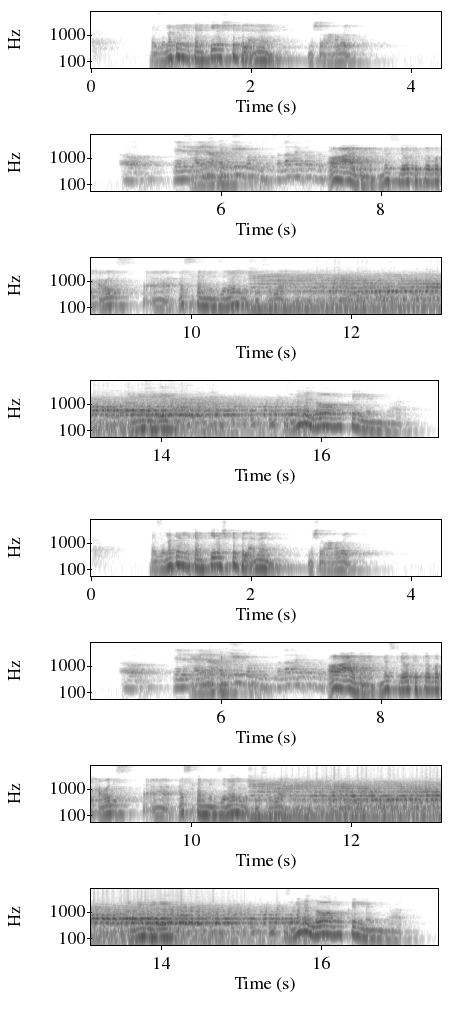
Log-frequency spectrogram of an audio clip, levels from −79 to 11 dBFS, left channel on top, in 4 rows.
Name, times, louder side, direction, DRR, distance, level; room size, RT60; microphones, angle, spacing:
voice 1, 0.8-2.3 2.7-3.2 5.6-6.3 7.3-11.4 11.9-12.3 13.6-14.1 15.5-17.0, right 2 dB, 30° right, 5 dB, 0.4 m, -31 dB
voice 2, 4.7-7.6 13.3-15.0, equal, 15° left, -5 dB, 3.9 m, -40 dB
sound 1, 10.7-15.9, right 3 dB, 85° right, 0.9 m, -28 dB
20.0 x 9.3 x 2.5 m, 1.1 s
head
